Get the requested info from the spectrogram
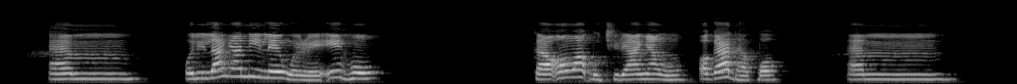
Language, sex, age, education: Igbo, female, 30-45, tertiary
